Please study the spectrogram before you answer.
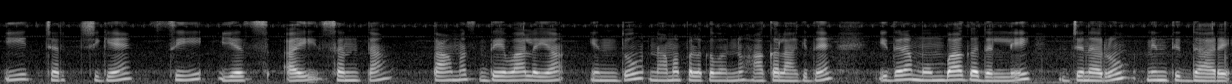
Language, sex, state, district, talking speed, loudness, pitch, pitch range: Kannada, female, Karnataka, Shimoga, 65 wpm, -19 LUFS, 190 Hz, 185-210 Hz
